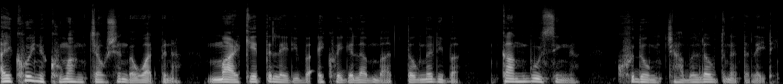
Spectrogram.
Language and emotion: Manipuri, sad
